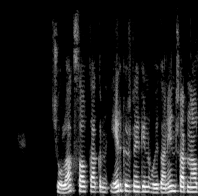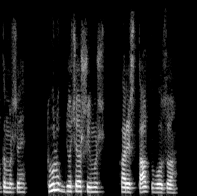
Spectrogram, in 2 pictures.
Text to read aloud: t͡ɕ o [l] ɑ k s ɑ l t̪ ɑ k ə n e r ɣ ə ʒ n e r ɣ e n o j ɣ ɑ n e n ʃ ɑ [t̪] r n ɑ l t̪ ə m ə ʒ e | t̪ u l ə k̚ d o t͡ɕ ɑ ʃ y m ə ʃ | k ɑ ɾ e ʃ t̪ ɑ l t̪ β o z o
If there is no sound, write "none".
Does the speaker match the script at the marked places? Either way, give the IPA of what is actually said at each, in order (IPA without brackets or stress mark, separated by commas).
l, none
